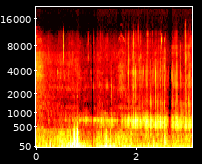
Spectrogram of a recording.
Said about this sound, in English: Oh, man, that smells great. Opening that can.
